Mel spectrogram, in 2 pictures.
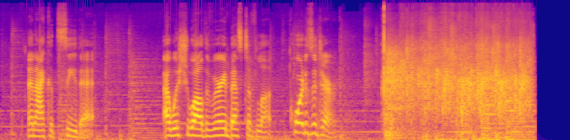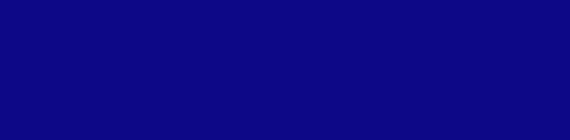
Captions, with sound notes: And I could see that. I wish you all the very best of luck. Court is adjourned. (GAVEL STRIKES) (AUDIENCE APPLAUDING)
